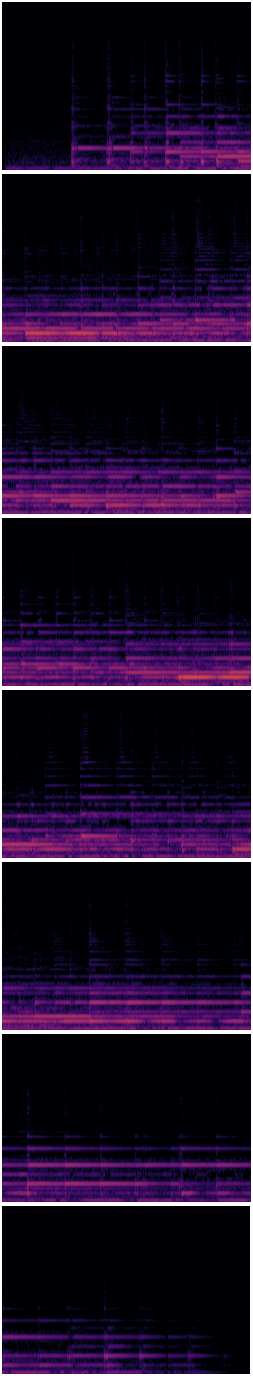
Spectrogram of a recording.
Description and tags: Guitar harmonics A minor
a, echo, guitar, harmonics, minor, slowly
